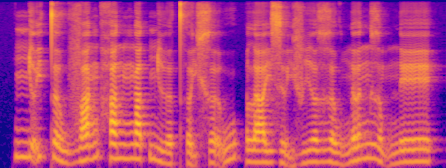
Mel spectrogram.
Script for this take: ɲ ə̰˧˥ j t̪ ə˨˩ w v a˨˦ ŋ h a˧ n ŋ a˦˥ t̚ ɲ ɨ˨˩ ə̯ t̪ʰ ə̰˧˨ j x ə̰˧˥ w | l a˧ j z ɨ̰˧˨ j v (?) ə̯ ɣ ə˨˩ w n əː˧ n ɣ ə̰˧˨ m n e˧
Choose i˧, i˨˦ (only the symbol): i˧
